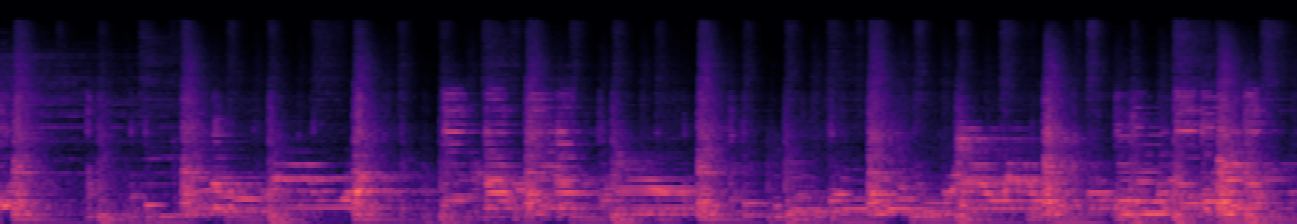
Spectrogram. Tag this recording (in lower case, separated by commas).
music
